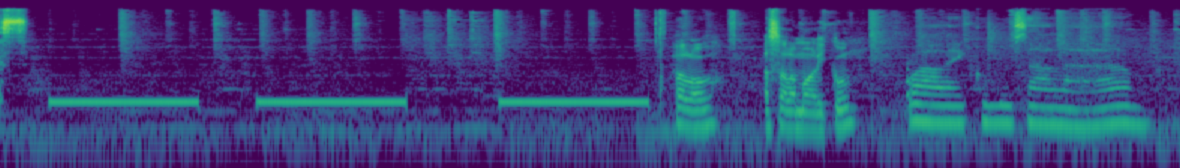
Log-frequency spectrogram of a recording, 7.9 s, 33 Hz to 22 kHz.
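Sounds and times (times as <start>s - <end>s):
telephone ringback tone during outgoing call: 0.3s - 4.4s
speech: 4.5s - 7.8s.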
